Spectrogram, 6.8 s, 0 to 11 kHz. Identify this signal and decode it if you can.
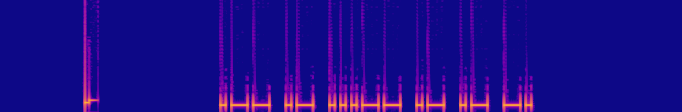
Morse code, heard as a keyed tone, about 22 wpm, 700 Hz. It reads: WA3AAN
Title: Call Signs Repeated 2x - 22wpm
